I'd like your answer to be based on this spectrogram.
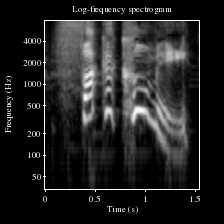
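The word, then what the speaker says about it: Fukkacumi: Fukakumi. That's spelled F-U-K-K-A, kind of like fuck, right? And then C-U-M-I, like come.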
